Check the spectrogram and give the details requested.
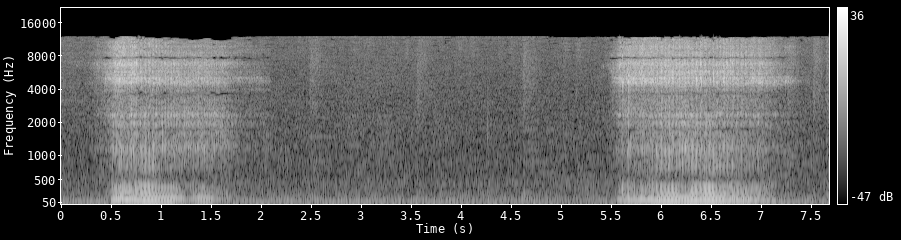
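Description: Two loud, low, rattling snores about five seconds apart, with steady room hum between them; ordinary snoring.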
